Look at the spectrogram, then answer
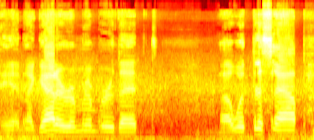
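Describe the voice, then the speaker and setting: The speaking pace is moderate. There is noticeable noise in the background. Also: man. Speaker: RC plane hobbyist vlogger. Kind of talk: live flying commentary. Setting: outdoors in a parking lot. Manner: usually loud, toned down here.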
